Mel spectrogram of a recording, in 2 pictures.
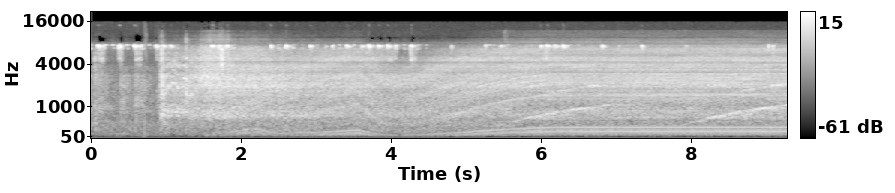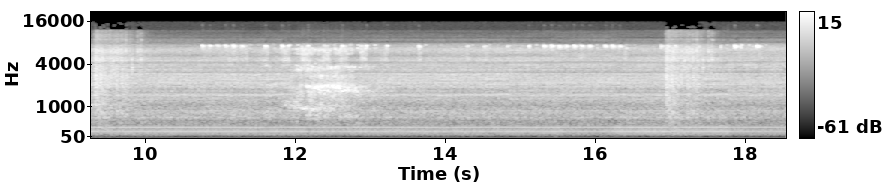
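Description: A car engine hums and revs up as it speeds along.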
